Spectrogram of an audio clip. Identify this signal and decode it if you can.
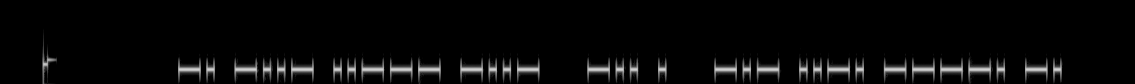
Morse code, heard as a keyed tone, about 17 wpm, 700 Hz. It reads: NX2X DE KF9N
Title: USA Callsign DE Callsign - 4 Characters - 17wpm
